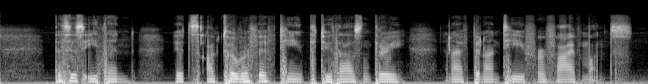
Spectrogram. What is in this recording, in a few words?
Five Months, testosterone, voiceclips; transition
